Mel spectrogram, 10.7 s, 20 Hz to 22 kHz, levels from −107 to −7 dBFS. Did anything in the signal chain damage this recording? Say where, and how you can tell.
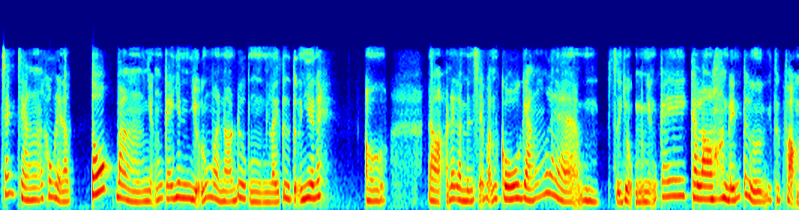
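No, nothing in the signal chain stood out as damaging this speech on listening.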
